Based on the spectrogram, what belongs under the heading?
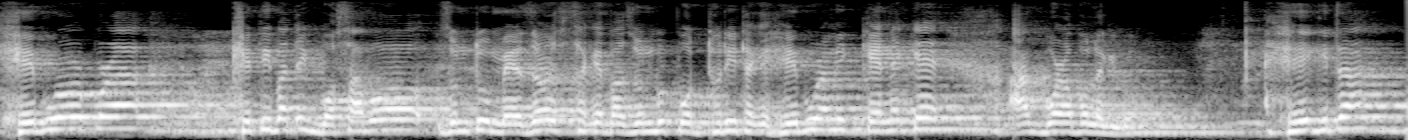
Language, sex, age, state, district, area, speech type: Assamese, male, 18-30, Assam, Charaideo, urban, spontaneous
